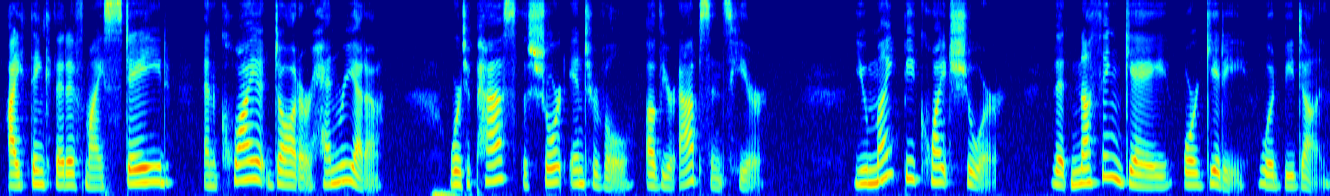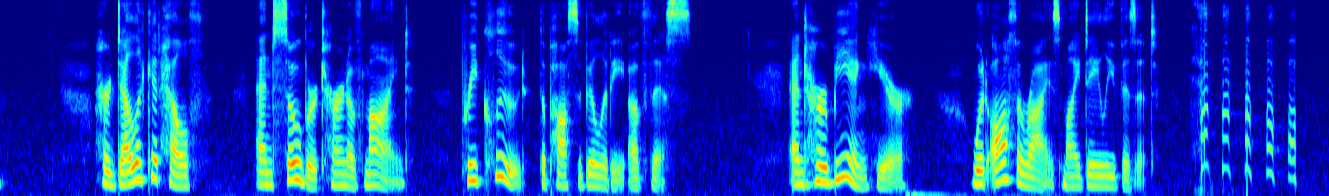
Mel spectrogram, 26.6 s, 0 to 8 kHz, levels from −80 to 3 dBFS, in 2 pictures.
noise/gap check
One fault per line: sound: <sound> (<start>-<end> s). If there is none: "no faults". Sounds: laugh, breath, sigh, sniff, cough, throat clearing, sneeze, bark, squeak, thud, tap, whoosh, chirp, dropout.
sound: laugh (25.2-26.3 s)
